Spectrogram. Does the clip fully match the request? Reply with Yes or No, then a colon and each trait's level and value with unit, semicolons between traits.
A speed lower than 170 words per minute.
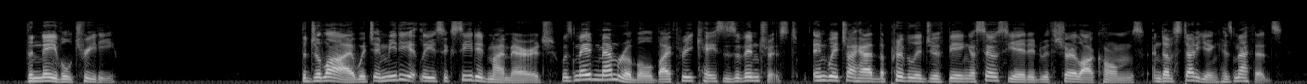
Yes: average, 160 wpm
